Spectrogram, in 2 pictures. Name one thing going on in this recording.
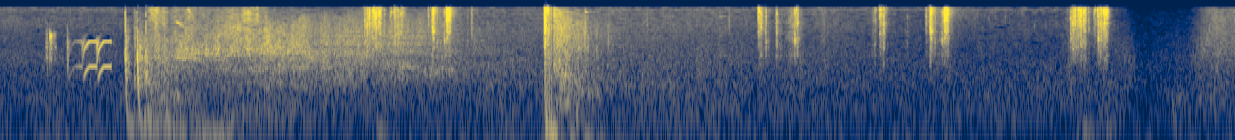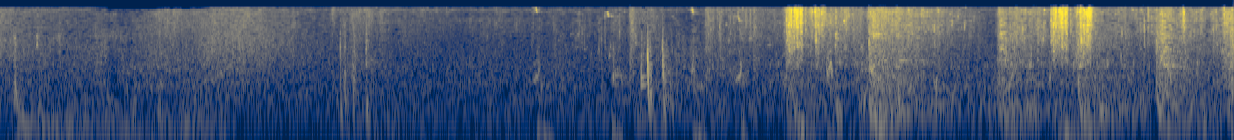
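Gunshots ring out in short, sharp bursts.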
